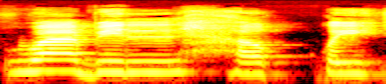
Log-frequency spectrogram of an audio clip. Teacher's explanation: حا کو قاف سے ملائیں گے، قاف موٹا پڑھا جائے گا، حروف مستعلیہ میں سے ہے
